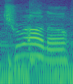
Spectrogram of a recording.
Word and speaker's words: Toronto: we have Toronto FC Toronto the first o is silent they're taking on the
